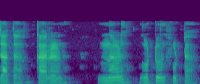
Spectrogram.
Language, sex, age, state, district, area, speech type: Goan Konkani, male, 30-45, Goa, Murmgao, rural, spontaneous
